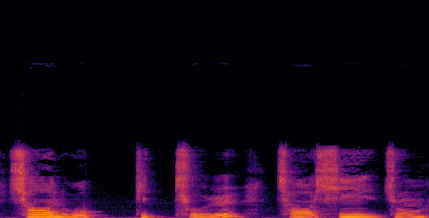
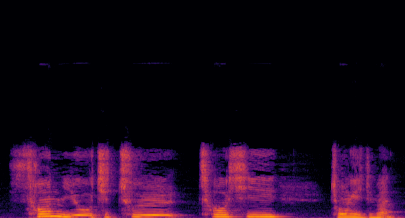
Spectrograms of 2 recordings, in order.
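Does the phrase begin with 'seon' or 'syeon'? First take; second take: syeon; seon. First: It begins with syeon and has di-tul. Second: It begins with seon and has ji-chul. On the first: This is the old pronunciation of the text. "이 발음으로는 이렇게" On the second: This is the present-day reading. "지금은 이제"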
